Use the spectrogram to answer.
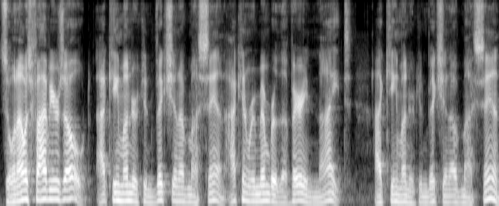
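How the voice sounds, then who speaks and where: A man with an ordinary speaking voice talks at a moderate pace in a fairly low pitch, with ordinary pitch variation. The recording is very clean, its background silent. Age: 60s. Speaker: pastor and seminary dean. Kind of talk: podcast monologue teaching.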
